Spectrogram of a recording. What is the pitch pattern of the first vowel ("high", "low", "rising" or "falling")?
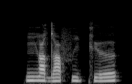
falling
